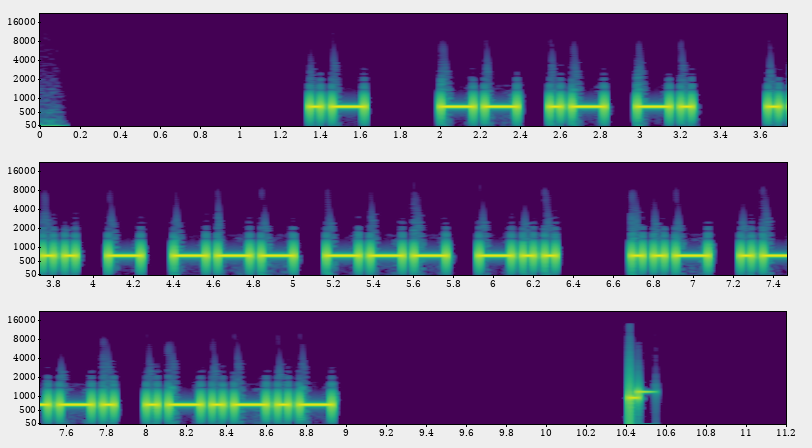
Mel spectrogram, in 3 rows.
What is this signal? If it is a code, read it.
Morse code, heard as a keyed tone, about 22 wpm, 700 Hz. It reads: A MAN STOOD UP.
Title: Sentences from Top 1000 Words - Review Part 2 - 22wpm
